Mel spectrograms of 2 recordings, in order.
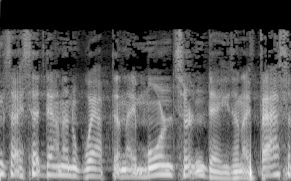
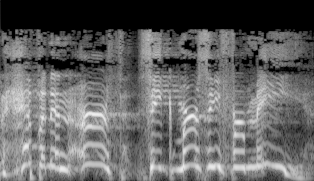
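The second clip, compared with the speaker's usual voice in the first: yelled plea; 10 semitones higher, slower than usual. Acted. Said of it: "Eliezer yelled out".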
